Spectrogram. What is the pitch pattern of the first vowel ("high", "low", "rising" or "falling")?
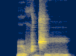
falling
